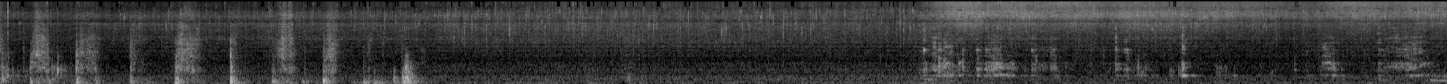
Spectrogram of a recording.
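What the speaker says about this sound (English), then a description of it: "Now to our butter, I'm going to add our onions" Chopped onions hit melted butter in a pan for beef stroganoff. Several utensil clatters and scrapes come first, then a steady, close sizzle swells louder near the end, with no one speaking.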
